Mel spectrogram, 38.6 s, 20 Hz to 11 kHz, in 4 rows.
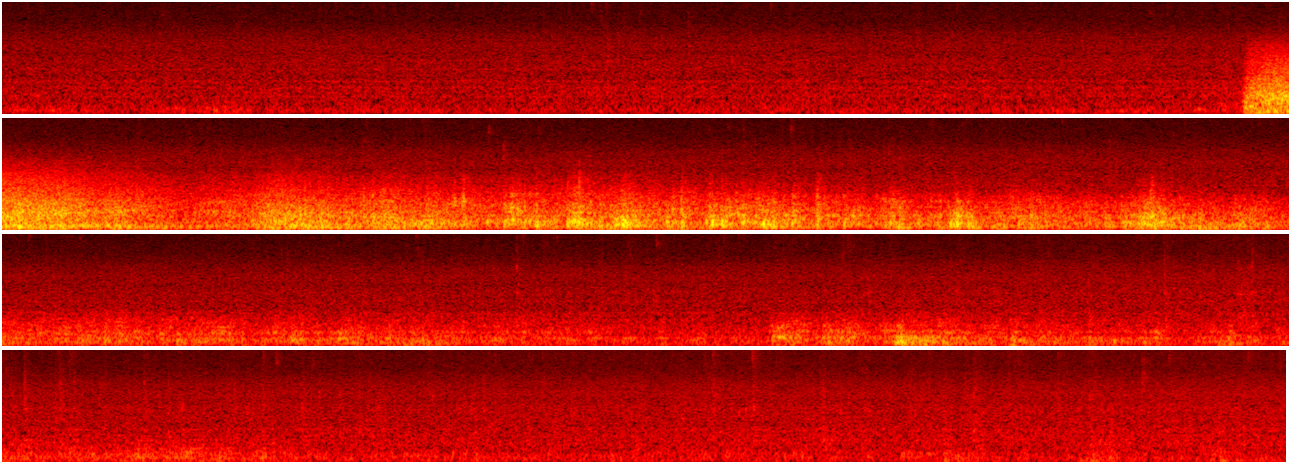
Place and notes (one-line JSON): {"title": "Leavenworth St, Manhattan, KS, USA - binaural front porch thunderstorm", "date": "2022-06-24", "description": "Midnight thunderstorm in Manhattan, KS. Recording starts a little before the front hits with some rolling thunder in the distance and light rain, then louder thunder as the front hits. Thunder peaks just after the 40 minute mark and is followed by heavier rain that slowly fades out as the storm passes. Recorded in spatial audio with a Zoom H2n, edited and mixed to binaural in Reaper using Rode Soundfield.", "latitude": "39.18", "longitude": "-96.58", "altitude": "320", "timezone": "America/Chicago"}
